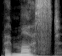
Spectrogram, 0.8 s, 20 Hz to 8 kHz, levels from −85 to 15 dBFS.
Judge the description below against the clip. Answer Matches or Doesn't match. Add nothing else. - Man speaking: Doesn't match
